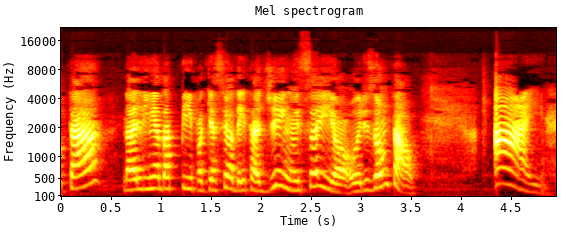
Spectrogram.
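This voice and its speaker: A woman's voice: sits high, sharp tone. A Brazilian woman teaching English in a casual online lesson, playful and chatty, speaking straight to her viewers. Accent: Brazilian Portuguese.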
